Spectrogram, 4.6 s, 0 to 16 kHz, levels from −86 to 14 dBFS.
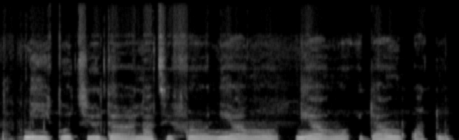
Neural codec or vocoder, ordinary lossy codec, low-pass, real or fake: vocoder, 48 kHz, 128 mel bands, Vocos; Opus, 32 kbps; 14.4 kHz; fake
